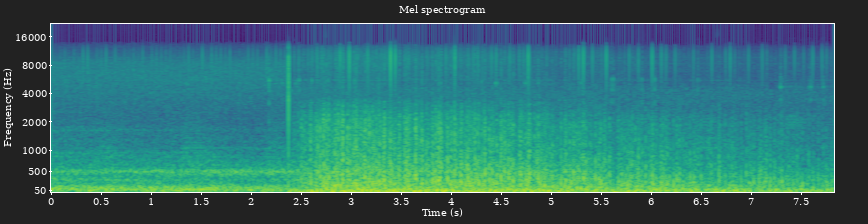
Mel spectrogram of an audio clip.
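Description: Deep explosion rumble that swells louder about two and a half seconds in, with crackling on top.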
